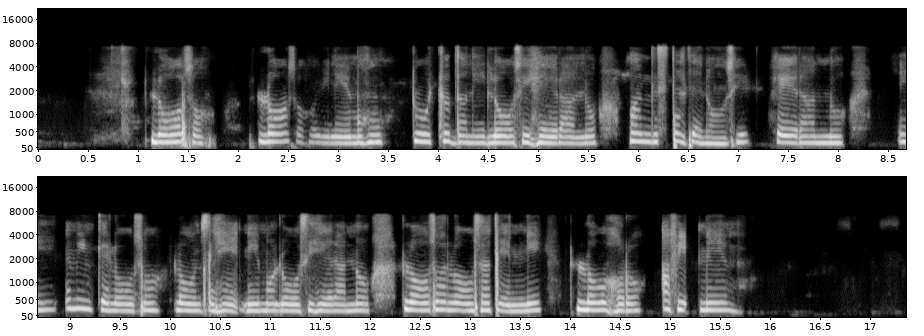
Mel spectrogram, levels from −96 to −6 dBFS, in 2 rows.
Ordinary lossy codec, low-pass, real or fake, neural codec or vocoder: Opus, 64 kbps; 7.2 kHz; fake; codec, 16 kHz, 2 kbps, X-Codec, HuBERT features, trained on general audio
